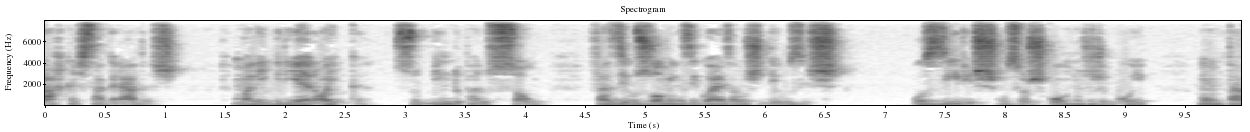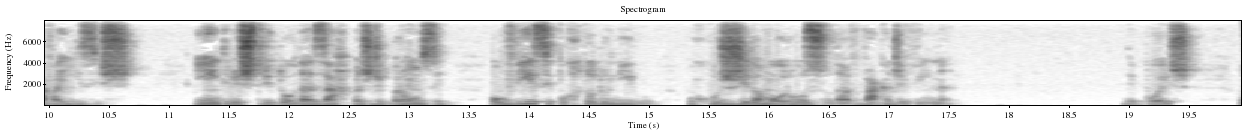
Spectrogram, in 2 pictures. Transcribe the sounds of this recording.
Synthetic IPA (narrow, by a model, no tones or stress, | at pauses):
aɾkɐʃsaɡɾad̪ɐ̰s | ũmɐaleɡɾiɐeɾɔjkɐ | subĩnd̪ʊpaɾʊsɔw | faziɐuzõmẽj̃ziɡwajzawzd̪ewzɪ̰ʃ | oziɾiʃkõsewskoɦnʊzd͡ʒɪboj | mõnt̪avɐizɪʃ | iẽnt̪ɾɪuiʃt̪ɾid̪oɾd̪ɐzaχpɐzd͡ʒɪbɾõzɪ | owviɐsɪpoɾt̪od̪ʊːnilʊ̰ː | χuʒid̪ʊamoɾozʊd̪ɐvakɐd͡ʒivĩnɐ | d̪epojʃ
